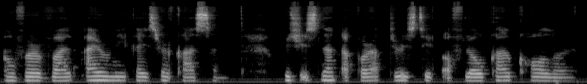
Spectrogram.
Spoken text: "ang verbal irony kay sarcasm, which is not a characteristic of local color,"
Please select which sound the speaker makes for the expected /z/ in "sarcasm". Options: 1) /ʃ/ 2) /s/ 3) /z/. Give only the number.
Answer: 2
